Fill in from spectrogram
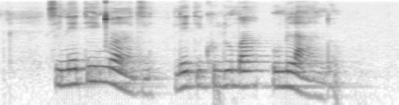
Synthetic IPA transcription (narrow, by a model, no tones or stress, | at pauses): sinetʼiŋ͡ǀwad̥d͡z̥ʱiletʼikʰulumaum̩laːndʱɔ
